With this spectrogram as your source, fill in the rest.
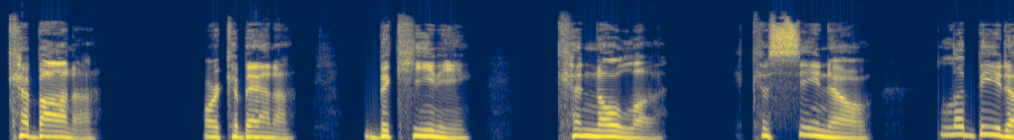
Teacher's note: You'll notice that the first syllable is always a schwa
